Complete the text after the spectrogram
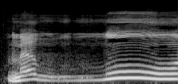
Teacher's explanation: Kemudian huruf dhad di sini sering terjadi, di sini dibaca dengan dal, maghdubi, itu salah dan artinya bisa berubah. Makanya huruf dhad ini keluar dari sisi lidah bagian belakang, yaitu hafatai lisan ma'a tawahin al-ulya. Sisi lidah bagian belakang ketemu dengan gigi geraham atas.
